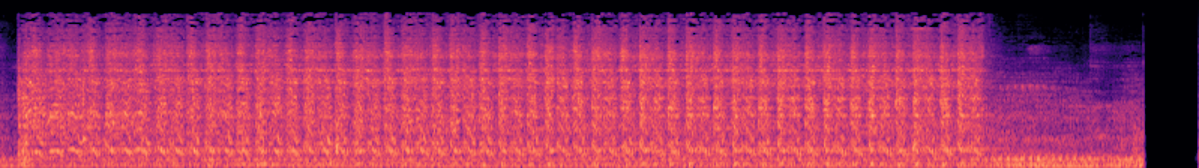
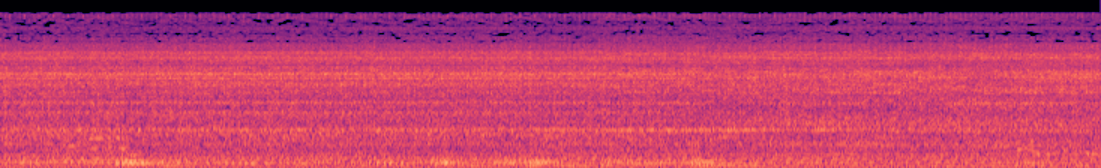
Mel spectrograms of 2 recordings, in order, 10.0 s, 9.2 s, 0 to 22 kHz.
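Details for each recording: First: Flood-damaged Suzuki DA64V van, petrol engine: long, steady cranking at an even beat for about eight seconds with no firing; turns over but won't start. Cause suspected, not confirmed. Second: Flood-damaged Suzuki DA64V van, petrol engine, after the crank-no-start was fixed: steady, even idle with no misses or surges; running normally, water suspected in the engine.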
